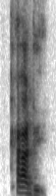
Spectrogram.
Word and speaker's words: Caddy: Cuddy wants to know, what is the meaning of life? 42. Easy, turns out. Also, I pronounced that wrong again, and it's really sad. Panicked. Oh, Caddy. no. Caddy. I can do it.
